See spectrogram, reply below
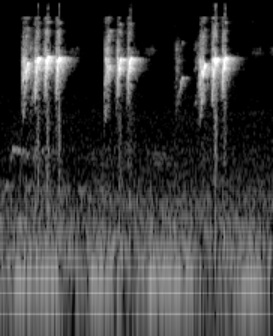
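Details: Sunbird lure song: three clusters of three or four rapid, piercing high notes sliding slightly downward, spaced about a second apart, with a brief faint rising note between.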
